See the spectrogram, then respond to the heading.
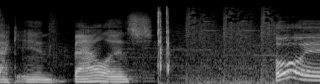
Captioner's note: gunshots blasting; mouse clicking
